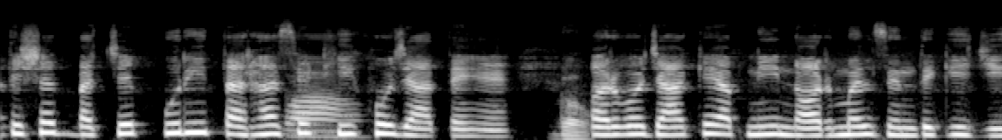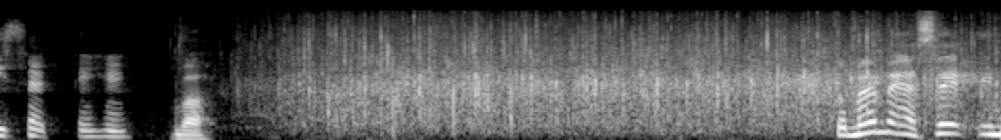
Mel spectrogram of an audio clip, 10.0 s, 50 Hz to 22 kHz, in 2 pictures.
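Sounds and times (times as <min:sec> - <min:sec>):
studio audience applauding: 0:06.0 - 0:10.0.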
